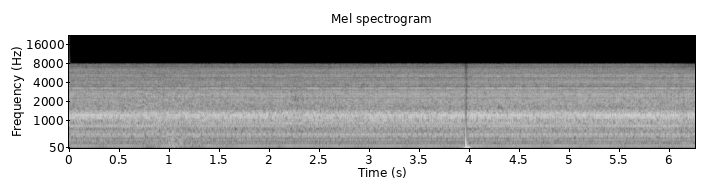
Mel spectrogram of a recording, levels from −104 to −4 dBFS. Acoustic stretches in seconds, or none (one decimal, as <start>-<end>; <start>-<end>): 0.0-0.7; 1.4-6.3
